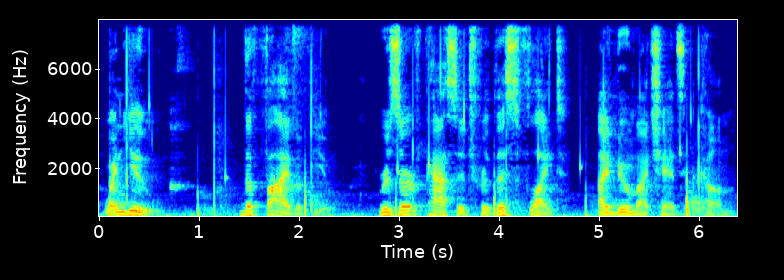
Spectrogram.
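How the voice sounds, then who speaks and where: An actor playing a bitter, vengeful financier in a radio thriller, cold and deliberate with surges of excitement. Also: male voice, medium pitch, noisy background. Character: bitter vengeful self-made financier holding his captives. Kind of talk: old-time radio thriller acting.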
